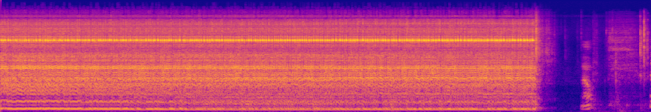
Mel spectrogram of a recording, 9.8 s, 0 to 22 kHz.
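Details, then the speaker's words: Small engine (3.3, freshly rebuilt with new bearings) fires up, runs fast and uneven about eight seconds, then dies; won't idle even after raising idle and richening, high-speed screw four and a half turns out; owner suspects carburetor positioned wrong. "Four and a half on the high end. And it's just see not it's not um doesn't want to idle without Maybe I just [ __ ] position my carburetor wrong."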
